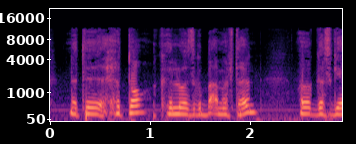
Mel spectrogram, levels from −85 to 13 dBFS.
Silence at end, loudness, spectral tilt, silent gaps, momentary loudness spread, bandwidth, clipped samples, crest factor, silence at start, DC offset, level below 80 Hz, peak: 0 s; -18 LUFS; -6.5 dB/octave; none; 4 LU; 12 kHz; under 0.1%; 14 dB; 0.2 s; under 0.1%; -44 dBFS; -2 dBFS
